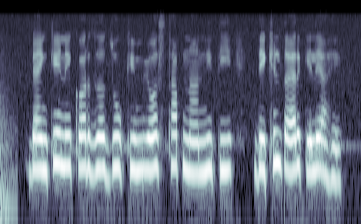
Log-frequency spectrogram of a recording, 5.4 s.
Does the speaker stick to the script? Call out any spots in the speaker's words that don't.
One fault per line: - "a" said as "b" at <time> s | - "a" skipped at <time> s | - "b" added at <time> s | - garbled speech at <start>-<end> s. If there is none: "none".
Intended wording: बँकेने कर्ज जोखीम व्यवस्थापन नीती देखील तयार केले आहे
none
